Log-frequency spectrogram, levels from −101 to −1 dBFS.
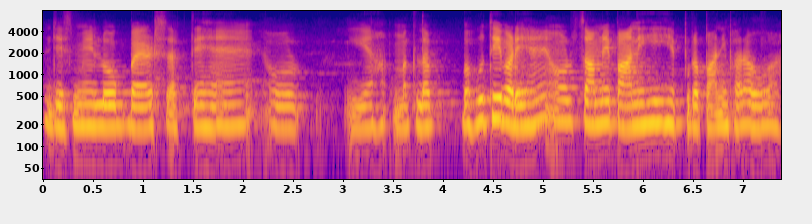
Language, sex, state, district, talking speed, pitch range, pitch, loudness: Hindi, female, Bihar, Kaimur, 160 wpm, 185-205 Hz, 190 Hz, -18 LUFS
